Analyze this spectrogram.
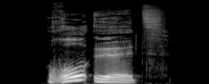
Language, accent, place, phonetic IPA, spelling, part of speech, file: German, Germany, Berlin, [ˈʁoːˌʔøːls], Rohöls, noun, De-Rohöls.ogg
- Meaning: genitive singular of Rohöl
